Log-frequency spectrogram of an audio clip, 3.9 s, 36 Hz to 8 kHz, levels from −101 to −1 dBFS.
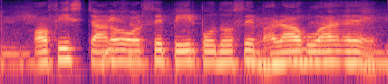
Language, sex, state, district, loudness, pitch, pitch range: Hindi, male, Assam, Sonitpur, -15 LUFS, 150 Hz, 145-155 Hz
